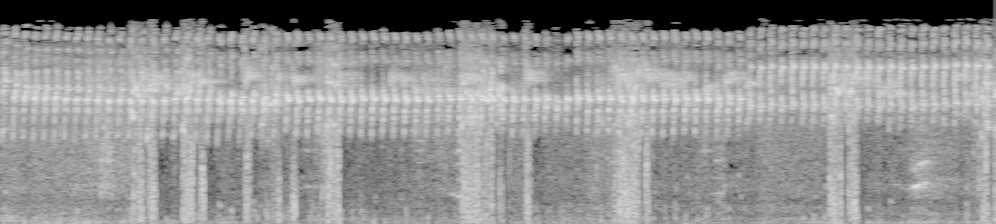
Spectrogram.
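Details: Lovebird kept as a pet bird, giving a long run of rapid high chirps and squeaky twittering, with sharp clicking notes and short broadband squawks breaking in throughout.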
